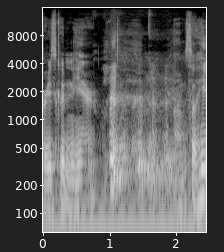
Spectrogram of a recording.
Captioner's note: laughter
